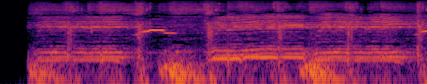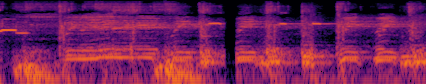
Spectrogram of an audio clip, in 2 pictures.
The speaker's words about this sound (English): That's the music for news from social media.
